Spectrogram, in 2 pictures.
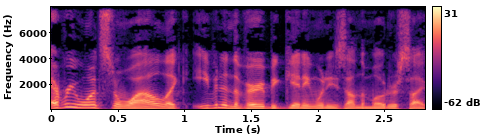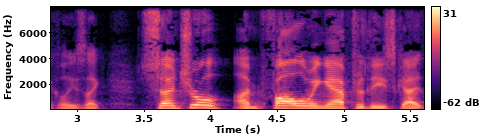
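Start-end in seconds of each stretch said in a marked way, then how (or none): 3.5-5.6 very loud, full, projected, radio-style voice. Imitating a film character calling in from a motorcycle: fuller Dredd voice. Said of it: "a more full voice".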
